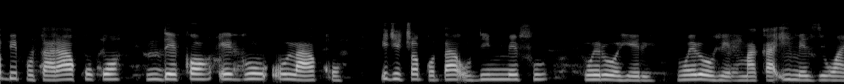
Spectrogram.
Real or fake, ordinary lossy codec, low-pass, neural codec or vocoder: fake; none; 7.2 kHz; autoencoder, 48 kHz, 32 numbers a frame, DAC-VAE, trained on Japanese speech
